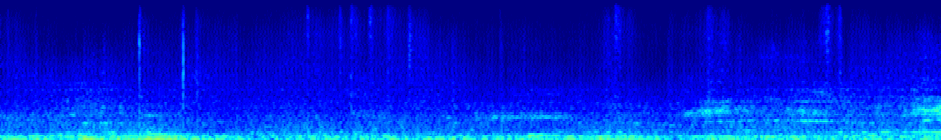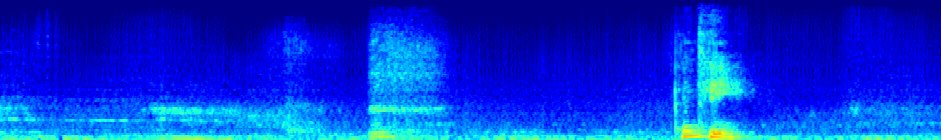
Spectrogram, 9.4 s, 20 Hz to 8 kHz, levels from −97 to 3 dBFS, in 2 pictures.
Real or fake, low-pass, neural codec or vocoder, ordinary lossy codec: fake; none; codec, 16 kHz, 1 kbps, X-Codec, HuBERT features, trained on general audio; none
